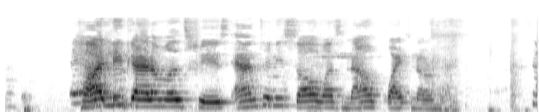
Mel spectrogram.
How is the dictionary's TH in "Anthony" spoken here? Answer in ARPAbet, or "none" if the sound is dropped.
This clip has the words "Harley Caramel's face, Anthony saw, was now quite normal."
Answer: T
